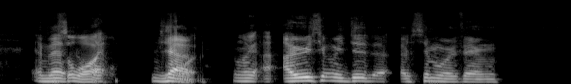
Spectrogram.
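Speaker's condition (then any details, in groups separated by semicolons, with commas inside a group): Cerebral palsy; mild speech impediment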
